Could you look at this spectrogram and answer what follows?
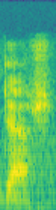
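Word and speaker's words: geas: is a welsh word how the do you pronounce gesh gus i think it's actually pronounced gesh spell it g-e-a-s but it's welsh so the letters don't matter i'm pretty sure it's just still it's it's pronounced uh gesh ghost under effects of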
